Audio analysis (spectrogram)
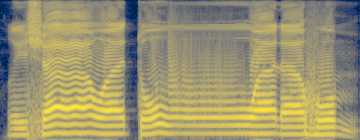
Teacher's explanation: di sini ada idgham bighunah, yaitu adanya tanwin un bertemu dengan huruf wau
